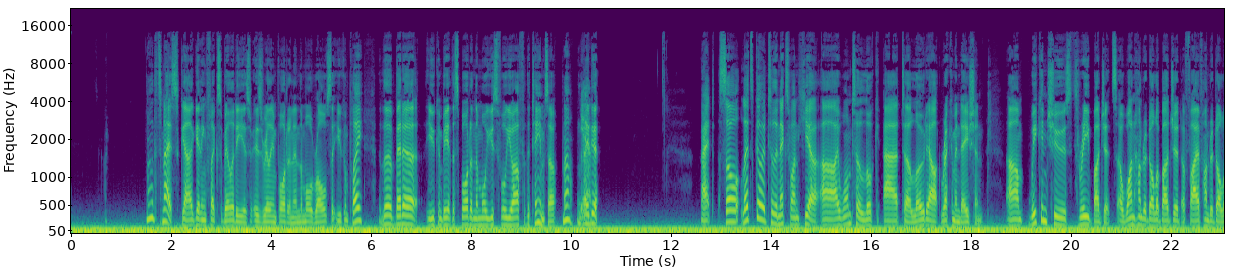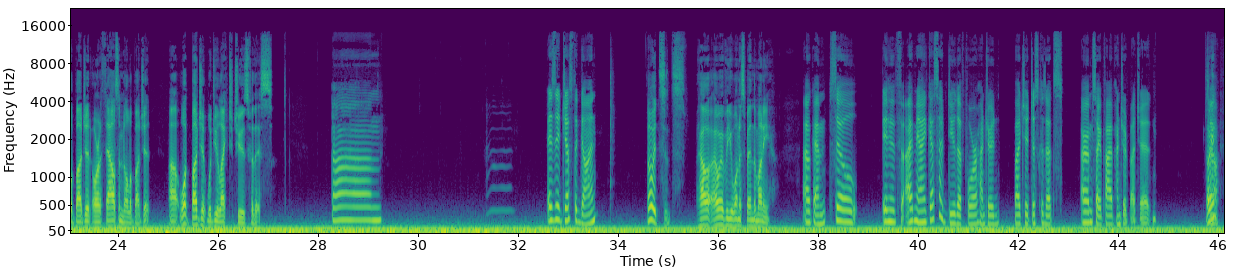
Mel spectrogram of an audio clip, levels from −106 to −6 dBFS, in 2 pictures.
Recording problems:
low rumble; faint; throughout; 25 dB below the speech

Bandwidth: 14.5 kHz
